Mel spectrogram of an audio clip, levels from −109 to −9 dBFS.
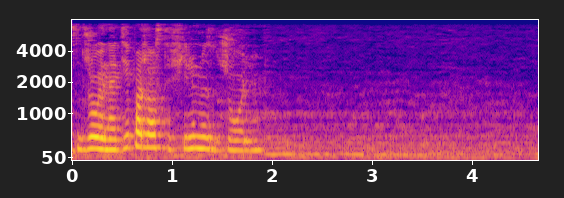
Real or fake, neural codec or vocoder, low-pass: fake; codec, 16 kHz, 16 kbps, FreqCodec, larger model; 7.2 kHz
